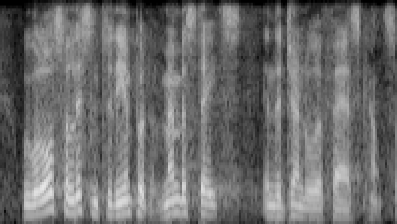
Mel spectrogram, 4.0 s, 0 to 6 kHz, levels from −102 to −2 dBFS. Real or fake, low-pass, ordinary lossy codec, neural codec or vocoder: real; 5.4 kHz; Opus, 24 kbps; none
